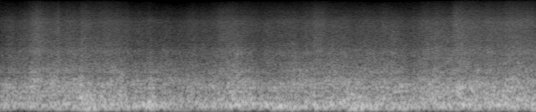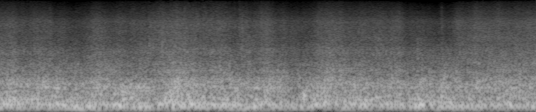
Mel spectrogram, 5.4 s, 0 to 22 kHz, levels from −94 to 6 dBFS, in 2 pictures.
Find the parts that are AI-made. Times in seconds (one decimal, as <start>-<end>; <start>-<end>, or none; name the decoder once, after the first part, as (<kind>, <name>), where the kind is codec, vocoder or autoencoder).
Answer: 0.0-3.4 (autoencoder, DAC-VAE); 3.9-5.4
